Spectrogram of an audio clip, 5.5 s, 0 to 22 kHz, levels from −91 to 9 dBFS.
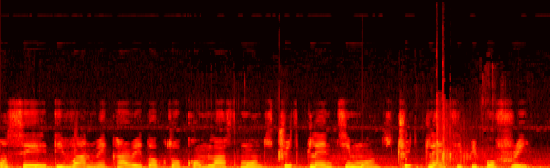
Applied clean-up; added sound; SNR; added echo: none; Fireworks; 9 dB; none.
